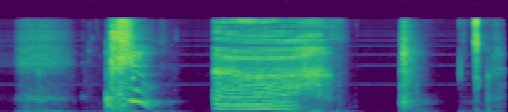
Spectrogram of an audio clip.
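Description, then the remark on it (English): A loud sneeze with a sharp intake of breath, followed by a long groaning vocal release and a couple of short breathy sounds afterward. “If only it were as easy to get rid of a corrupt officer as it was to sneeze.”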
